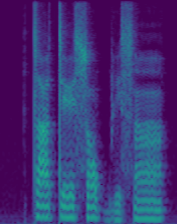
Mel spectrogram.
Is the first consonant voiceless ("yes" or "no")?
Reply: yes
